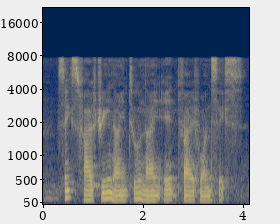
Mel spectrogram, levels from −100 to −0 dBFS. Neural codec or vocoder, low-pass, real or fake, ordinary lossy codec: codec, 16 kHz, 4 kbps, FreqCodec, larger model; none; fake; none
